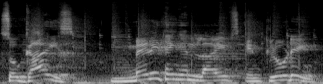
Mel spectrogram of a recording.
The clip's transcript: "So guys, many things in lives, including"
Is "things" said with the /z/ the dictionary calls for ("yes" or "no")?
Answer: no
